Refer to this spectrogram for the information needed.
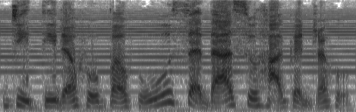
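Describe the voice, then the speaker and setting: Woman as a gentle, lower-voiced older mother-in-law. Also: expressive, slow, soft background music.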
